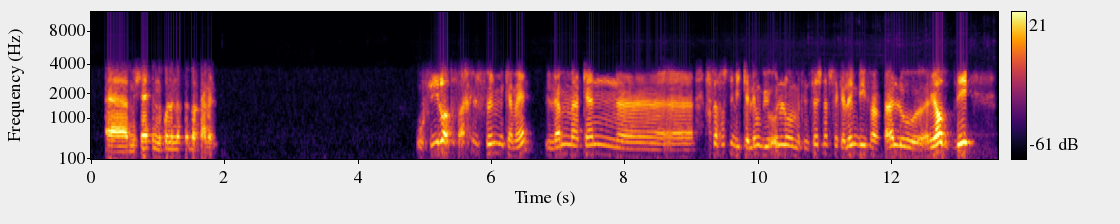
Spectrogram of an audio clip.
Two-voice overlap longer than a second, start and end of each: none

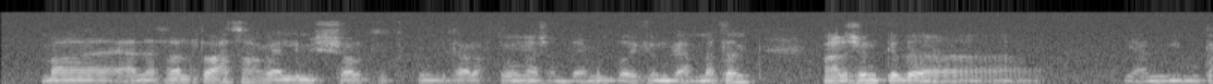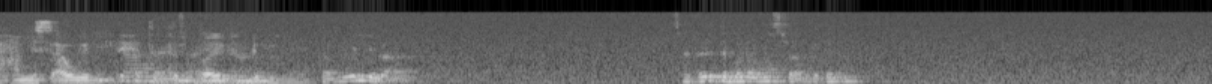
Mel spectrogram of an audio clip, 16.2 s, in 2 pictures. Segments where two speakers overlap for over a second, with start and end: 8.6-10.0

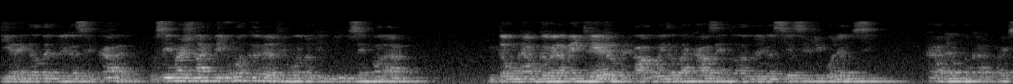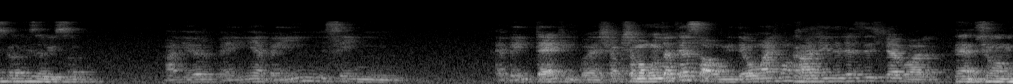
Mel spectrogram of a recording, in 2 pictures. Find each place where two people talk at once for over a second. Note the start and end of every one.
none

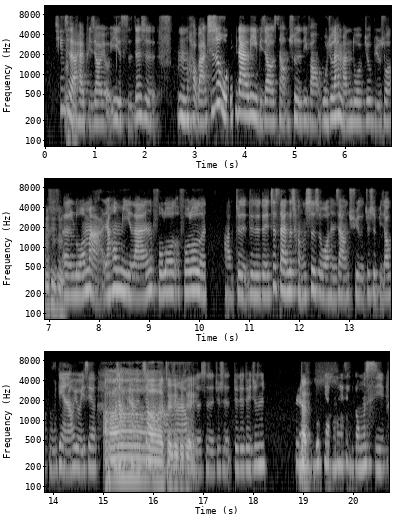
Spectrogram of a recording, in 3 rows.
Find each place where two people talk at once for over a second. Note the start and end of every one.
15.2-16.9

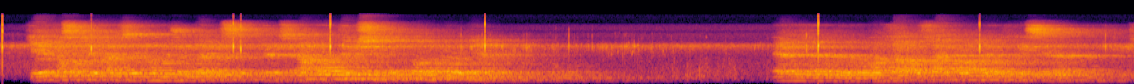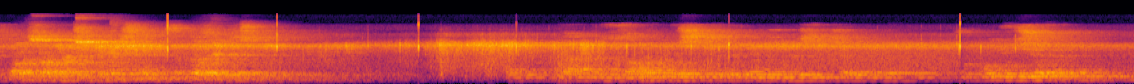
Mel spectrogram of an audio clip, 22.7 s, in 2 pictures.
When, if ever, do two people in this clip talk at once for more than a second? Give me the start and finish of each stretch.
7.8-9.2

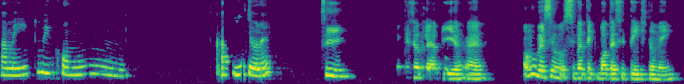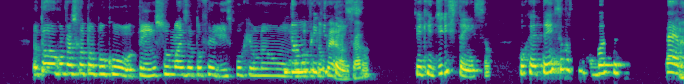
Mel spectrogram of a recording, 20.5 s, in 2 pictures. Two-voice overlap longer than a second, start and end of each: 14.5-15.8

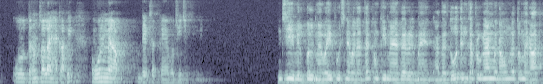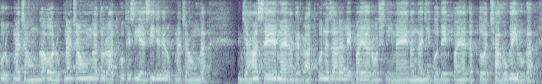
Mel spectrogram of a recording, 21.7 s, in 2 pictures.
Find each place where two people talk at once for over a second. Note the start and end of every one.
none

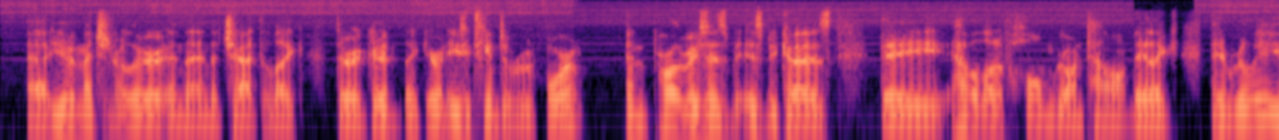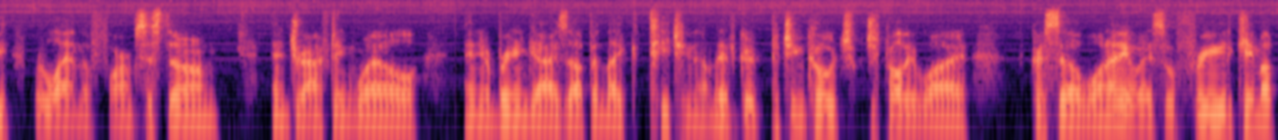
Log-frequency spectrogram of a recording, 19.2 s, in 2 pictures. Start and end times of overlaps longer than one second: none

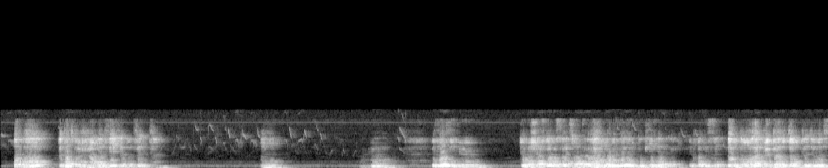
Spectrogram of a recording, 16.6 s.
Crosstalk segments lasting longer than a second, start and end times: 11.7-13.4

